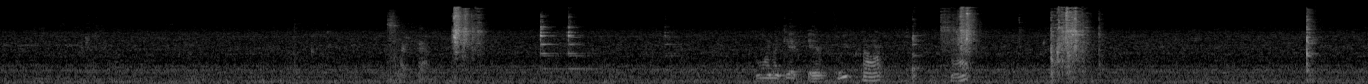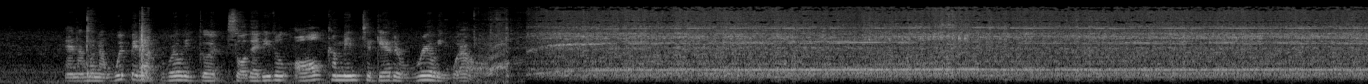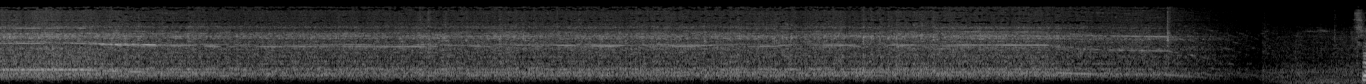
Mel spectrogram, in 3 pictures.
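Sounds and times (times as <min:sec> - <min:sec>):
electric hand mixer whining: 0:18.4 - 0:39.9.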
